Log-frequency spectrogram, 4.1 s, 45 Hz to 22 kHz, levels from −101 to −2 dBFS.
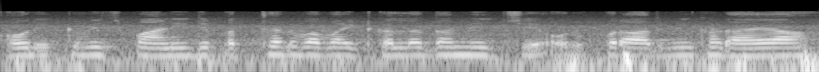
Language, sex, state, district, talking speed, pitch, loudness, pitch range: Punjabi, female, Punjab, Kapurthala, 235 wpm, 185 Hz, -20 LUFS, 180-195 Hz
